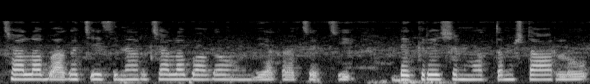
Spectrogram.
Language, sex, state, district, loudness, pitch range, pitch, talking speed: Telugu, female, Andhra Pradesh, Sri Satya Sai, -16 LUFS, 220-230 Hz, 225 Hz, 120 wpm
